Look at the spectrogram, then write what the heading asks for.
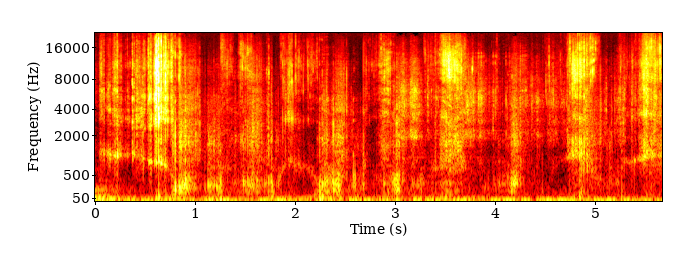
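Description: Crisp crunching of potato chips being chewed, a steady run of brittle bites and mouth noises continuing through the whole stretch with no talking.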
